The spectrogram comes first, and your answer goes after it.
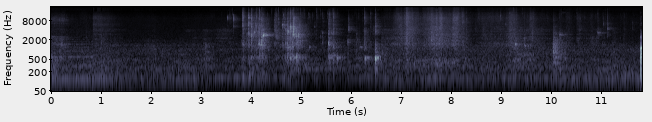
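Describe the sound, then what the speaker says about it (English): Strawberry shrub liquid straining through a grain bag, splashing and trickling close by with wet squeezes and drips, rising to a heavier pour midway before tapering off. "just strain as usual. I'm using this grain bag"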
